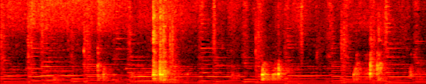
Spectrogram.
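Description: Background instrumental music over a wooden spatula scraping and knocking in a nonstick frying pan, several short strokes, as fried green peas are scooped out into a bowl.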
